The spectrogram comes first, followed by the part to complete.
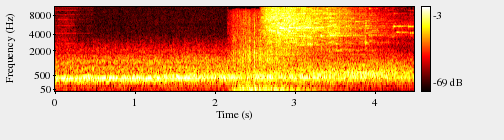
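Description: Trailer sound design: a steady low drone, joined about two seconds in by a sudden deep boom with a bright, crashing hiss above it that slowly dies away.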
